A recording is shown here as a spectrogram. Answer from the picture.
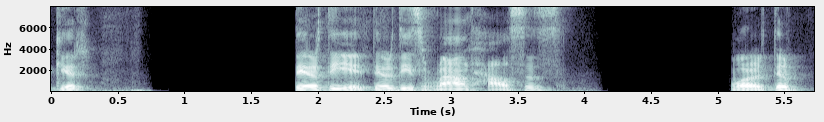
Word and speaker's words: ger: Oh, he said gers. We pronounce it gir.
